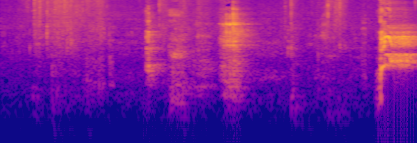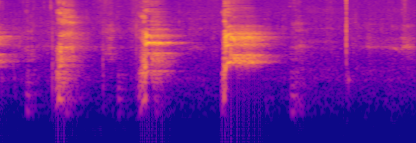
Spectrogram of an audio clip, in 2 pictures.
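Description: Dog barking: a few softer barks, then four loud barks about a second apart.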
